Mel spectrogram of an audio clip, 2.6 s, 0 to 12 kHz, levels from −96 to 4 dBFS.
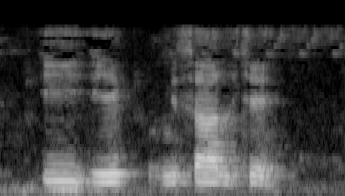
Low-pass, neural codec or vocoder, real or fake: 7.2 kHz; none; real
